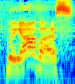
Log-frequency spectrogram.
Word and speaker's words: guayaba: Today on 5 Live, we have good news for Robert's guayabas and avocados. Avocados. – Guayaba, you don't pronounce the G.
